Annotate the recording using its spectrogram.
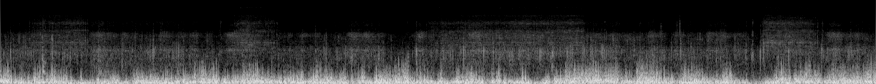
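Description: Mountain bike rolling fast down a dirt trail. Heavy wind noise on the microphone mixes with tyre rumble and frequent rattling knocks over bumps and roots.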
